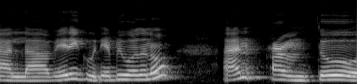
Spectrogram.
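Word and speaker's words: أنعمت: very good எப்படி ஓதணும் an Amdu இங்க நம்ம குன்னா செய்யக்கூடாது இந்த நூனே சாக்கினை நம்ம வந்து வெளிப்படுத்தி உச்சரிக்கணும் ஓகேங்களா அப்ப நம்ம எப்படி சொல்லணும் அன் அம்து அப்படின்னு சொல்லணும் இல்ஹார் சட்டத்துல என்ன பண்ணனும்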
